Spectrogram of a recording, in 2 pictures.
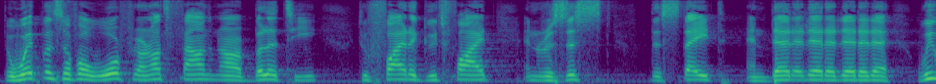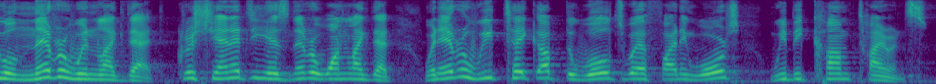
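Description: A young South African man preaching a sermon, telling a story with swings between loud emphasis and quiet asides. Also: sits high, a little fast, hardly any pauses. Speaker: pastor.

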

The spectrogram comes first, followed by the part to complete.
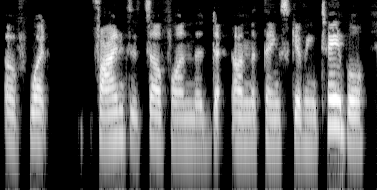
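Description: A woman's voice: fairly low pitch, steady tone, moderate pace, a little mellow, husky, no echo. A woman author and scholar talking in a thoughtful, lecturing way, with restarts and laughs, in a podcast conversation. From mid-Atlantic United States.

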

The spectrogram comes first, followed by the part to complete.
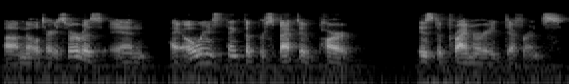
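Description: A man in his thirties from Hawaii, an army veteran talking as a podcast guest in a measured, reflective way. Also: low-pitched, expressive, muffled recording. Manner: reflective, measured, with fillers and restarts. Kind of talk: conversational interview.

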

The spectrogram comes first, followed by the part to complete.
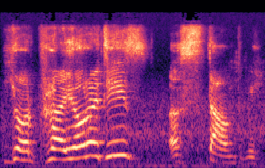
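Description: A woman's voice: a little high, big pitch swings, slow, a little hiss or hum. A woman playing a melodramatic young heroine. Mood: dramatic. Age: young adult. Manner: melodramatic, dotted with Spanish words. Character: young woman torn between duty and an old love. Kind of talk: student comedy radio play acting.

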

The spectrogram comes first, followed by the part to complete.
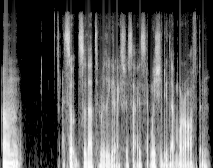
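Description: A man's voice: on the low side, fairly even intonation, brisk, creaky, a little mellow, dry recording. A man co-hosting a casual podcast, chatty and prone to repeating himself. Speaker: podcast co-host.

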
